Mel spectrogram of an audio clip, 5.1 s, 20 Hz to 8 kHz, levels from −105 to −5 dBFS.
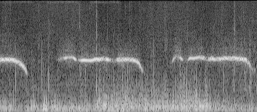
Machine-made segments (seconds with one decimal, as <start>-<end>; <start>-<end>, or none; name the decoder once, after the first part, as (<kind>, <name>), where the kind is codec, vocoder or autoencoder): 0.0-0.9 (vocoder, Vocos); 1.9-2.8; 4.0-5.1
